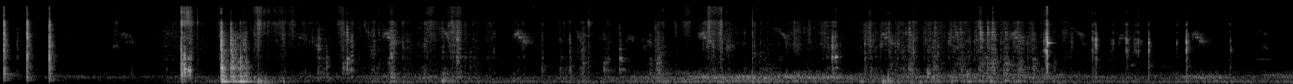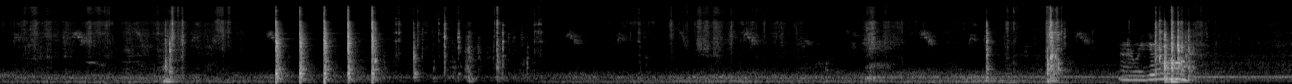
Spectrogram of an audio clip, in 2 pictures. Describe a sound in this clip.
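A metal tool knocks and clanks against metal parts.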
